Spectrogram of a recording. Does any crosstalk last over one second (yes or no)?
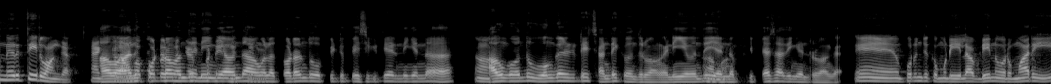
yes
